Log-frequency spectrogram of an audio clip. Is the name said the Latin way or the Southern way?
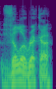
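Southern. It is said the local Southern way. The speaker calls it wrong. "it's pronounced Villa Rica"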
